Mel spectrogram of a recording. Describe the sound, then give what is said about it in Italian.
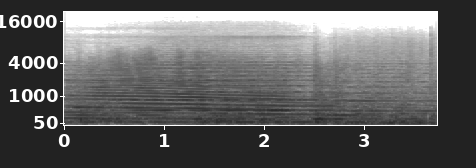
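The Wright brothers' Flyer, the first airplane in history, first flown on 17 December 1903, drones steadily overhead, its buzzing engine holding a constant, fairly loud hum with rich layered tones, heard alone without any voices. “Si trattava del Flyer, il primo aereo della storia.”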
